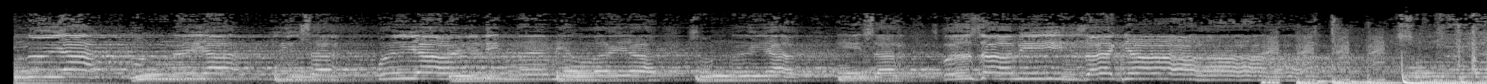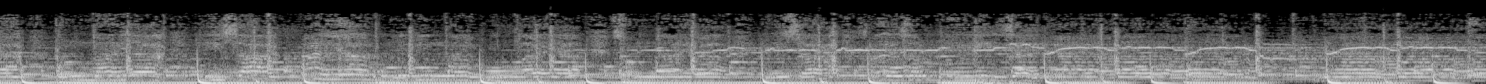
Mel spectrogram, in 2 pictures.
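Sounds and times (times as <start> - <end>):
ringtone background music: 0.2 - 29.7.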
